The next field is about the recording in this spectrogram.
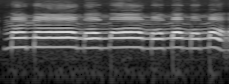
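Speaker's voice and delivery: high, loud, wailing call; crying shout. Acted. Sister running to find Mama, wailing shout. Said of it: "sambil teriak-teriak dan menangis".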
